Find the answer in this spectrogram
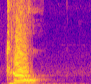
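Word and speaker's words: trop: the word in French throw th t r o p we don't pronounce p th the word late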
